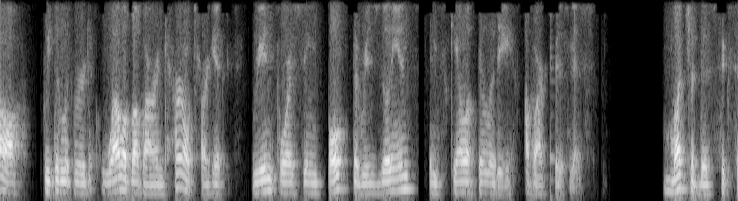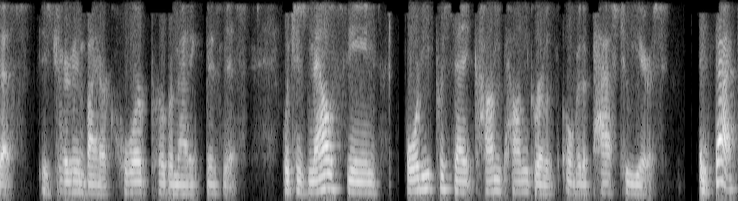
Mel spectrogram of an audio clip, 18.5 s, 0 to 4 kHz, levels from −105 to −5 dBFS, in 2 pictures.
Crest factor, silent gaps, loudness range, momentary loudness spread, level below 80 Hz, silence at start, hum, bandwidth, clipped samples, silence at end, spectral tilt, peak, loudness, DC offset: 20 dB; 0.46-0.50 s, 5.25-5.30 s, 7.48-7.52 s, 7.66-8.28 s, 14.21-14.27 s, 17.80-17.93 s; 4 LU; 13 LU; -54 dBFS; 0 s; none; 4 kHz; under 0.1%; 0.05 s; -11.5 dB/octave; -4 dBFS; -24 LUFS; under 0.1%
